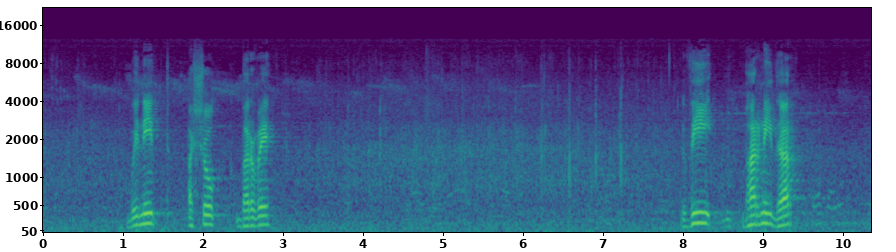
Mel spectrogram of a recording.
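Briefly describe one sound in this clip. A man speaks in short loud bursts.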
